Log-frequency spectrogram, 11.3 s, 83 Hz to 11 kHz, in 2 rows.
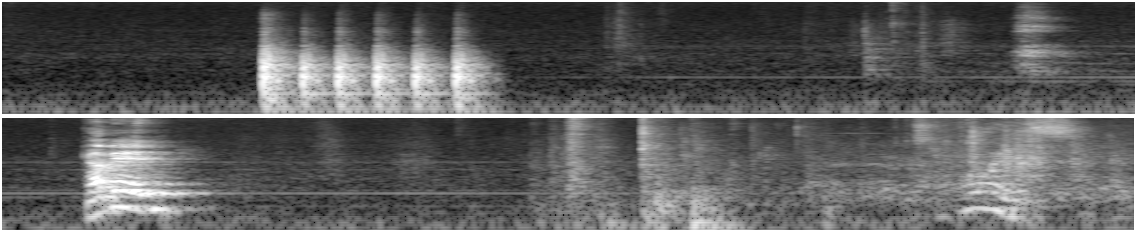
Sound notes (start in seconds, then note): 1.3 door knocking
